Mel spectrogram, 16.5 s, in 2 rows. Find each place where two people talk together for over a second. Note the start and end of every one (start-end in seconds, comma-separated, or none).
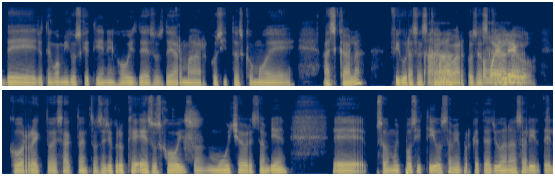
6.3-7.9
